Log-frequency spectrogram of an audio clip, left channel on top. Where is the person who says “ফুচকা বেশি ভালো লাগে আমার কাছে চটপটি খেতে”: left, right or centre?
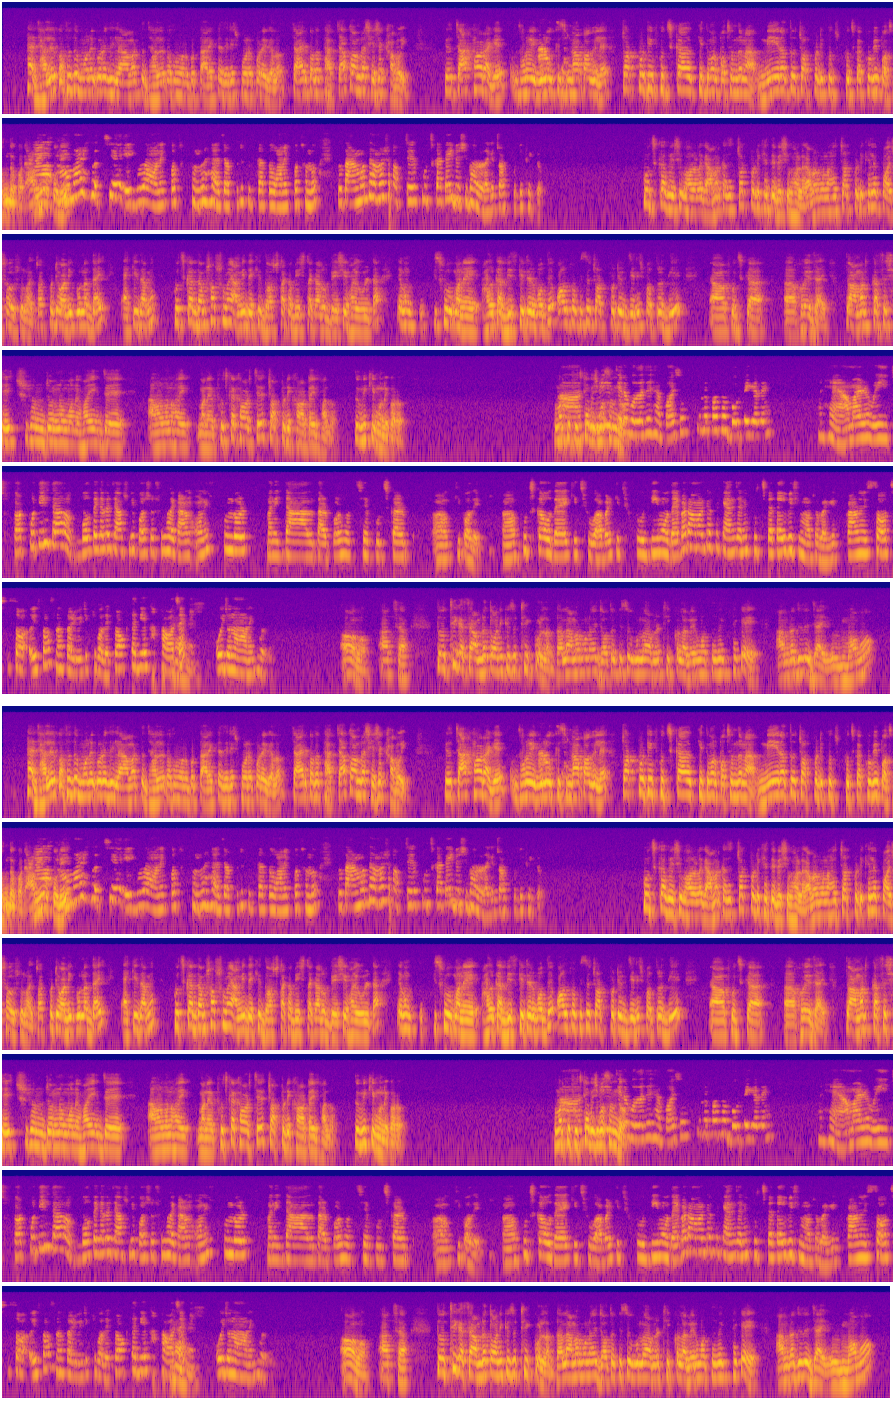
Right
